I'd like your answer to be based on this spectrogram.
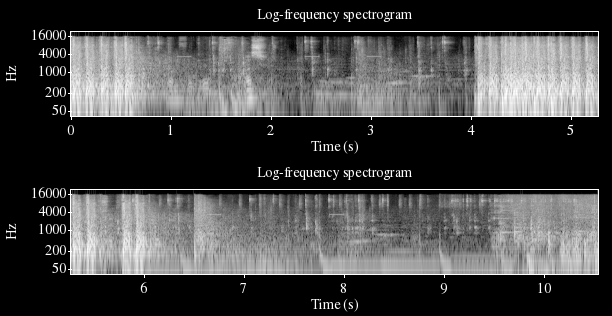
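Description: Automatic and rapid gunfire from a Rust online survival game battle crackles in dense close bursts with brief lulls, while a voice speaks briefly over it.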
